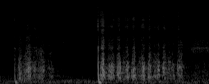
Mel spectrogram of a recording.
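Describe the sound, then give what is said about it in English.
Quiet scratching of a pen across paper, two quick bursts of scribbled strokes with a brief pause between, as a signature is written on a sheet of paper for an x-ray referral, no voices. “Pop my signature on, okay?”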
